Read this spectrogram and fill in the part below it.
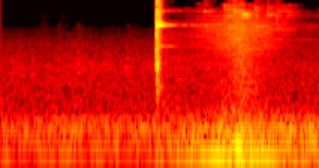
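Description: A sharp menu click sounds.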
